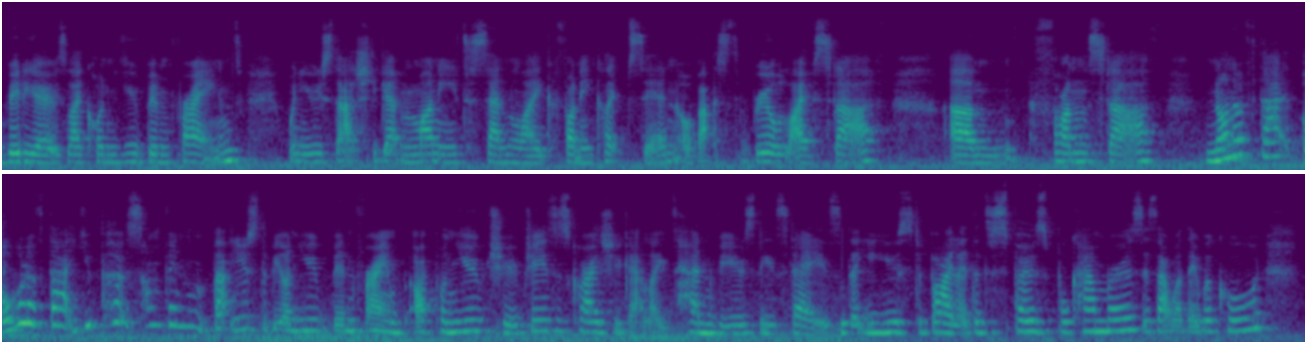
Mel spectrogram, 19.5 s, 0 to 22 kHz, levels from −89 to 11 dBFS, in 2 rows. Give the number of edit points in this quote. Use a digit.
1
